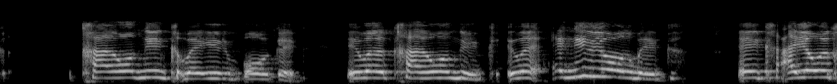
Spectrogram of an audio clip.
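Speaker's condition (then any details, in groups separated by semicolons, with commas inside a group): Cerebral palsy; from birth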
